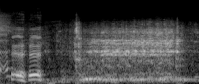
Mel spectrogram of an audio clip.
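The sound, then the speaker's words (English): A car engine cranks with a steady, grinding whir for over a second but never catches, following a brief voice at the start. “Damn it, it won't start.”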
